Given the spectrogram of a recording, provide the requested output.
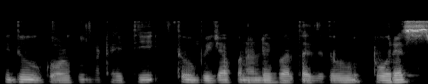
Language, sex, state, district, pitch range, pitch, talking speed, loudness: Kannada, male, Karnataka, Bijapur, 100-110 Hz, 100 Hz, 125 wpm, -29 LUFS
